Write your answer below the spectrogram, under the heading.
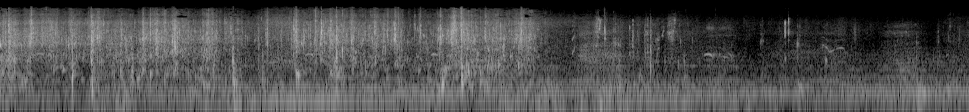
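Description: A small hooked fish thrashing and splashing at the water's surface beside the boat as it is pulled in on the line; the splashing dies down about five seconds in once the fish is lifted out.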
